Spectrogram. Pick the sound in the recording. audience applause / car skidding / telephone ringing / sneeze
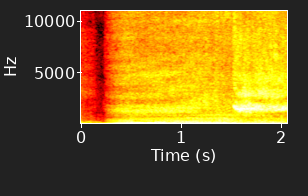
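car skidding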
